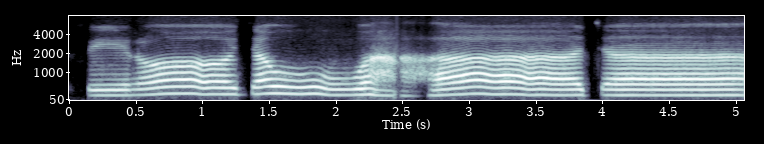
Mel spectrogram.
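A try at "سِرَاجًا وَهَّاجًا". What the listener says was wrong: Cuman kurang nyamber aja. Wah haja. Wah. Disentak kayak gitu. Kayak membel gitu.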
